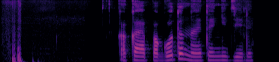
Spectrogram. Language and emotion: Russian, neutral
